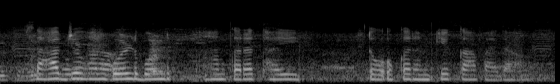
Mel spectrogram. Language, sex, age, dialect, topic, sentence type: Bhojpuri, female, 18-24, Western, banking, question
